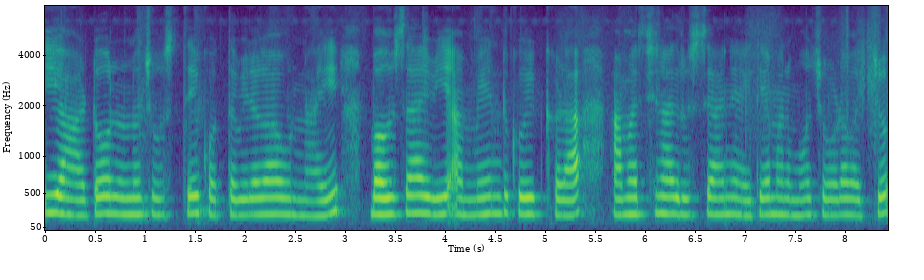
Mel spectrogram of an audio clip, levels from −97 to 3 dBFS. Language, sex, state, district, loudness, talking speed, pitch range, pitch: Telugu, female, Andhra Pradesh, Chittoor, -20 LUFS, 105 wpm, 215-225 Hz, 220 Hz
